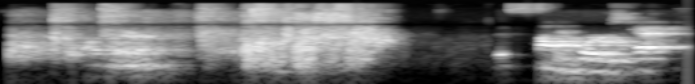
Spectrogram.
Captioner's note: audience applauding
